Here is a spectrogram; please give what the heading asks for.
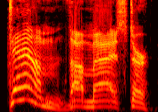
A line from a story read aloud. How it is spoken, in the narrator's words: Donovan spat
